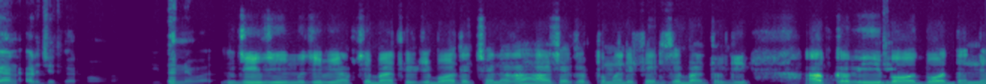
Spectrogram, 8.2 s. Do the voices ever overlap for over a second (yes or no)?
no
